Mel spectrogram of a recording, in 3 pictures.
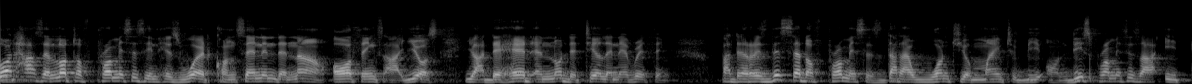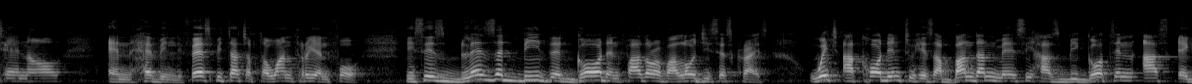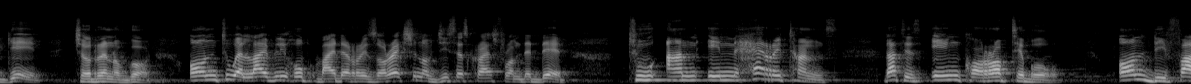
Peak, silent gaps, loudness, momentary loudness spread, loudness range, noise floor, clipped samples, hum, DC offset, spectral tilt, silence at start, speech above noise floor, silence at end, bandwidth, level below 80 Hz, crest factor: -8 dBFS; none; -29 LUFS; 10 LU; 5 LU; -59 dBFS; under 0.1%; none; under 0.1%; -6 dB/octave; 0 s; 30 dB; 0 s; 10.5 kHz; -80 dBFS; 22 dB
